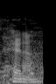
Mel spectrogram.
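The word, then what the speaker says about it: Pena: And oh, I forgot to tell you there is no tilda. Well, maybe there is a tild, but it's pronounced penna pa palace.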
